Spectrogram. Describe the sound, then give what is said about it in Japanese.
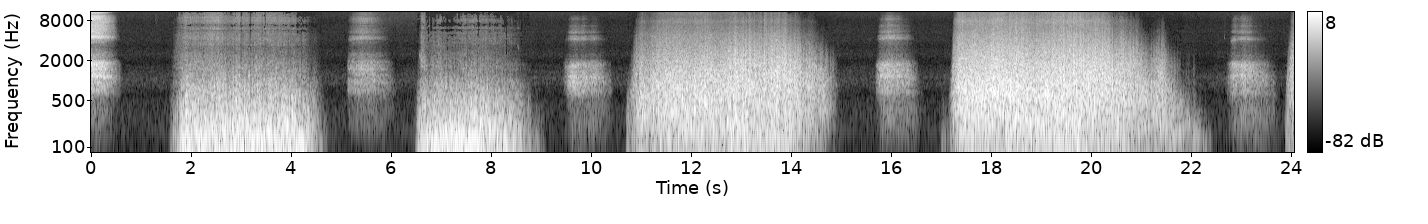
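Someone blows air hard into the microphone: four long, loud rushes of breath, each lasting several seconds, separated by short, quieter breaths. “それでは、今度はもう少し強めに吹いておきますね。せーの。”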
